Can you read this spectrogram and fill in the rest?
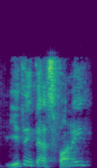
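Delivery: high, pointed challenge, half offended; mock-stern interviewer pressing the candidate; incredulous challenge. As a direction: call him out for laughing. Interviewer confronts laughing candidate.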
